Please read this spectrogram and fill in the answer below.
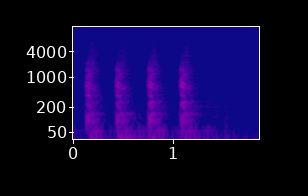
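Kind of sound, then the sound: household object, knocking on a door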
